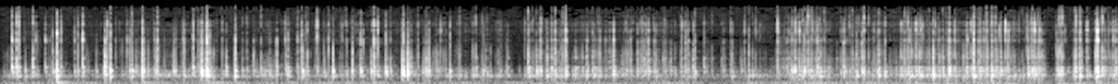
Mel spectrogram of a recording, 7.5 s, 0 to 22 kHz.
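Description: Long nails tap and scratch a hollow, clear, bumpy textured plastic cup held over a microphone. The result is a dense, uneven run of sharp clicks and rustling scrapes with a hollow midrange tone around 516 Hz and bright ticks on top.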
